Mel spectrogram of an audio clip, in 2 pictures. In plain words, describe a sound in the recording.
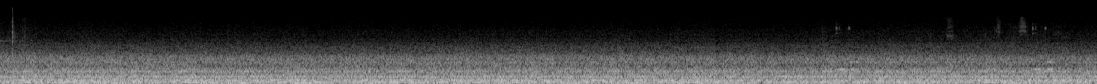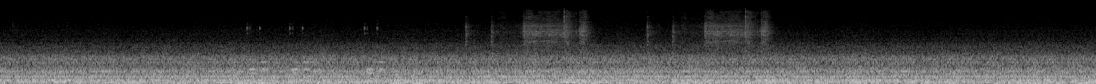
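A diesel bus engine idles.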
